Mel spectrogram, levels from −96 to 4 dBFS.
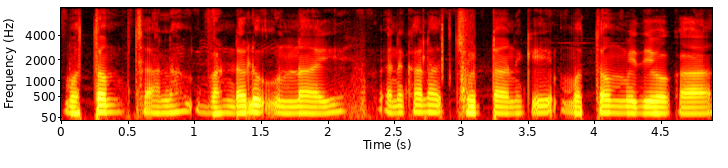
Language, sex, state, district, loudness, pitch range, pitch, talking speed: Telugu, male, Andhra Pradesh, Sri Satya Sai, -20 LUFS, 125-140 Hz, 130 Hz, 110 wpm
